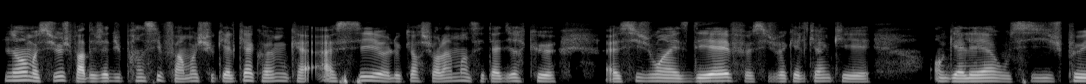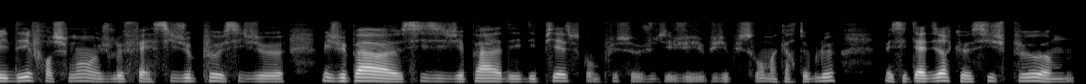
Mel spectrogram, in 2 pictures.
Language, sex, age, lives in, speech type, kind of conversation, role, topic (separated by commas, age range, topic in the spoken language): French, female, 40-44, France, conversation, podcast, guest, À quel moment un petit geste d’un inconnu t’a-t-il surpris ?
